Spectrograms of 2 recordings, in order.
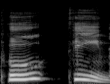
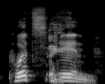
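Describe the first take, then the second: First: It is said as poo-teen, with a long ee. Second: It is said like puts-in, with a short i. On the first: The speaker calls it wrong. "It's not poo teen" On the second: The speaker calls it right. "It's puts in"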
